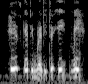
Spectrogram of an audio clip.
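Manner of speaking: put-on high, small scared girl voice; a young girl whispering her fears; frightened little girl. Sophie speaks to herself.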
